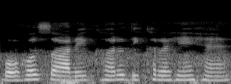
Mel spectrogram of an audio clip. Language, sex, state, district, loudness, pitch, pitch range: Hindi, female, Punjab, Pathankot, -17 LUFS, 205 Hz, 195-215 Hz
